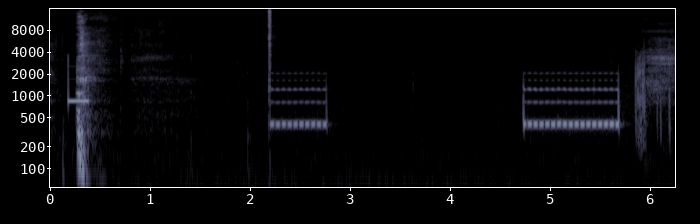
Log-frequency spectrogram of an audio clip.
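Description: Beeping keypad tones as a telephone number is dialed, in two rapid runs of evenly pulsed beeps separated by a pause. A short knock comes before them and a brief clatter follows at the end.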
